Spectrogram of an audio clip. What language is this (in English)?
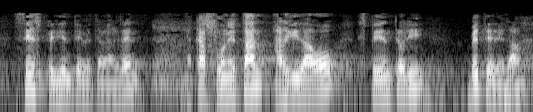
Basque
